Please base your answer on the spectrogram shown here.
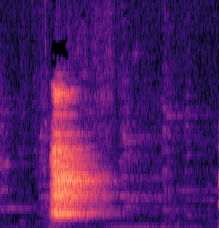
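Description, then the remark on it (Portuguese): A small dog named Leia lets out a single sharp, high-pitched bark that trails off quickly during a class recording, with quiet background before and after. “A Leia tá assim, ela quer fazer parte da gravação não Vale do Latido.”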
